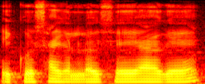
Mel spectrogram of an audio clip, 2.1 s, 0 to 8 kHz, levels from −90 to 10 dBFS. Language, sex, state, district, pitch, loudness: Chakma, male, Tripura, Dhalai, 95 Hz, -13 LUFS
